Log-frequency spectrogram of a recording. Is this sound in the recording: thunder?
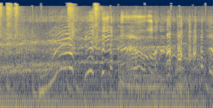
no

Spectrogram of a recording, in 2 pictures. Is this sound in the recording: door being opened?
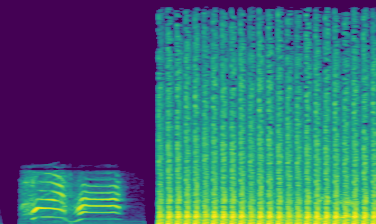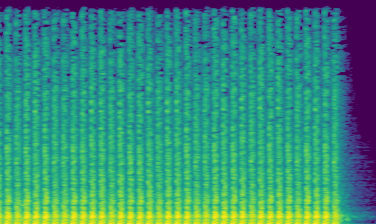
no

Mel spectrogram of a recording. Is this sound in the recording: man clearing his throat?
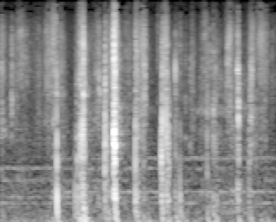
no

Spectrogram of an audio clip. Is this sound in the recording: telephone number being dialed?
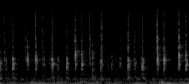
no

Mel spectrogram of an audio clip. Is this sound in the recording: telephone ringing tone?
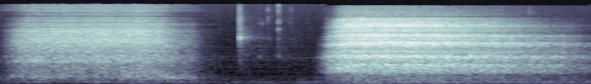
no

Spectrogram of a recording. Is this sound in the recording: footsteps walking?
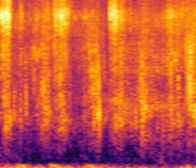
yes

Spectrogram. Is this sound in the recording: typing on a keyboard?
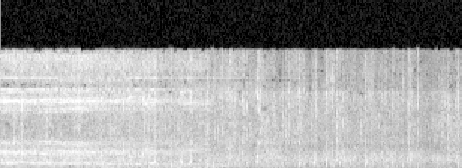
no

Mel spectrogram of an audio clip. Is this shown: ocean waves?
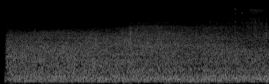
yes

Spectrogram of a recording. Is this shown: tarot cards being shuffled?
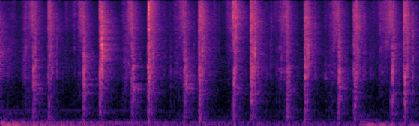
yes

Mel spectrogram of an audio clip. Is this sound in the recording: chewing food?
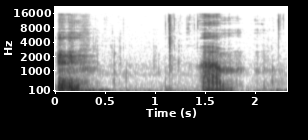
yes

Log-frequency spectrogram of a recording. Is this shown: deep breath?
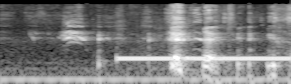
no

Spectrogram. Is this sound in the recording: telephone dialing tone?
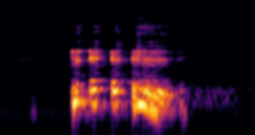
no

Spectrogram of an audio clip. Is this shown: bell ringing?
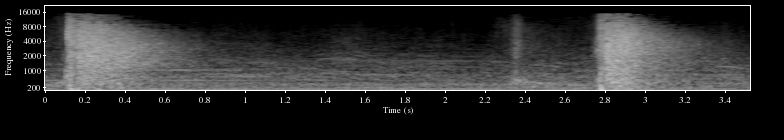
no

